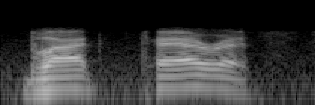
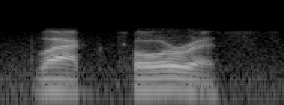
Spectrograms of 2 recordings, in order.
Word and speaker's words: Black Taurus: First of all, I'm going to make you pronounce it properly. Try again. – Black Terrorist. – No. – Black Taurus. – Almost. Put a little stank on it. A little ass on it.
